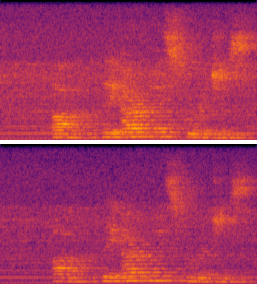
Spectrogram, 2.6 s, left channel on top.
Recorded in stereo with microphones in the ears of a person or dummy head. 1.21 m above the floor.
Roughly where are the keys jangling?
I don't hear keys jangling.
